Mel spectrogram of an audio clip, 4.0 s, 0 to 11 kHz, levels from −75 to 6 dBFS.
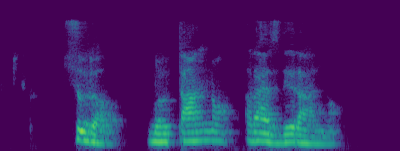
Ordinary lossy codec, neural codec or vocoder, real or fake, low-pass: none; codec, 16 kHz, 1.1 kbps, Voila-Tokenizer; fake; 7.2 kHz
